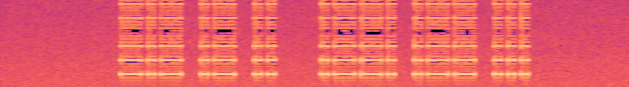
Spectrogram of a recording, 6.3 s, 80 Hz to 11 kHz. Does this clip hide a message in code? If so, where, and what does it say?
Yes: Morse code (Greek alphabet) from 1.1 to 5.3 s, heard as electronic beeps, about 18 wpm, 1750 Hz. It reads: ΚΑΙ ΠΩΣ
